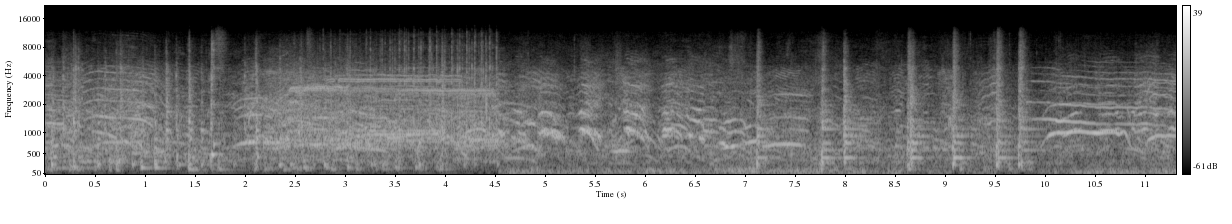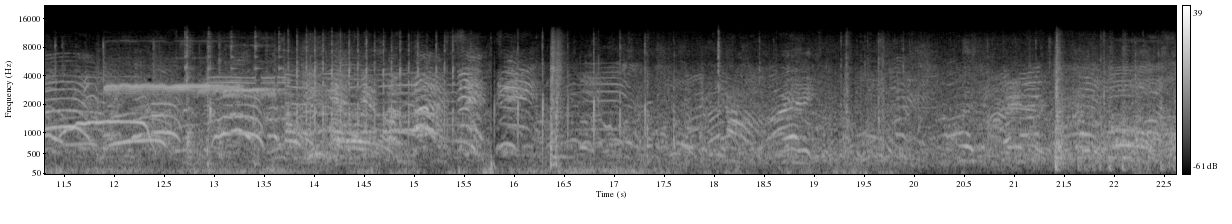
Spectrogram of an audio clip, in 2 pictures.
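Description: Young men shout and call out on an open field.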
